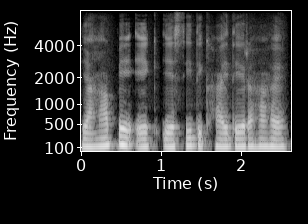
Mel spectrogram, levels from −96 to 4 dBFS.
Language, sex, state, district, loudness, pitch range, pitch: Hindi, male, Jharkhand, Ranchi, -17 LUFS, 115-120 Hz, 115 Hz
